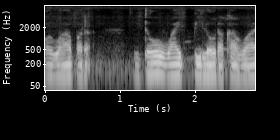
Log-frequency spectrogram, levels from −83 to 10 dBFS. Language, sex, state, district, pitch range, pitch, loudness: Hindi, male, Meghalaya, West Garo Hills, 95-105 Hz, 100 Hz, -15 LUFS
